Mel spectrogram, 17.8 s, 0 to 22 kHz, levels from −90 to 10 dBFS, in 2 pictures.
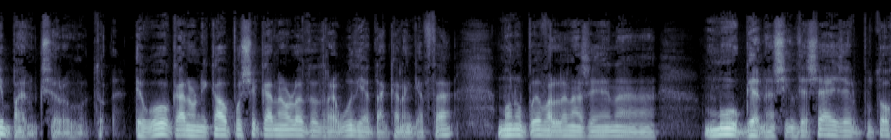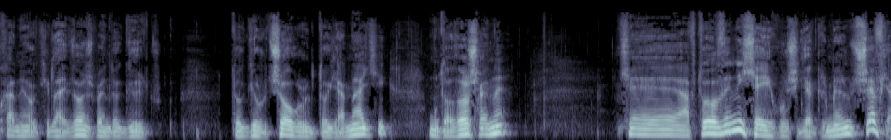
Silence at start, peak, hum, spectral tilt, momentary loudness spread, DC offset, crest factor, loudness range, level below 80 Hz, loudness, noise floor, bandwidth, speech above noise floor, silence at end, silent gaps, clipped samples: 0 s; -2 dBFS; none; -5.5 dB/octave; 13 LU; under 0.1%; 20 dB; 4 LU; -50 dBFS; -21 LUFS; -58 dBFS; 16 kHz; 38 dB; 0 s; none; under 0.1%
